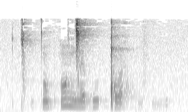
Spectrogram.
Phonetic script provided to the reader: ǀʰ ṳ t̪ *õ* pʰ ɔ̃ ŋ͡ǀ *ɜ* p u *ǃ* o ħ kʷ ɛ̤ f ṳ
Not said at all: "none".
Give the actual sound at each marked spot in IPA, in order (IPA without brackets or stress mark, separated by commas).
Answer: ɔ̃, ɛ, ǃ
